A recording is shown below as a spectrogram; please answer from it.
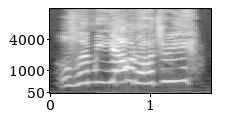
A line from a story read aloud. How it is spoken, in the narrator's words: screamed at the top of my lungs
